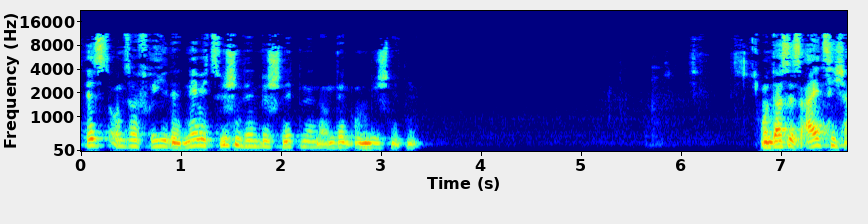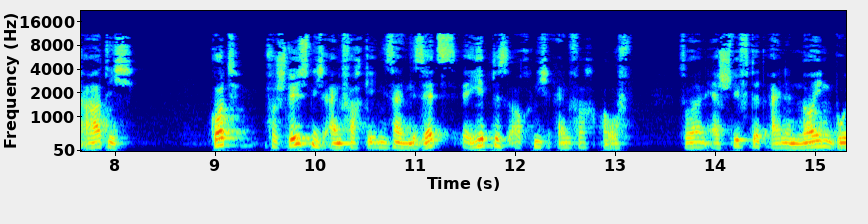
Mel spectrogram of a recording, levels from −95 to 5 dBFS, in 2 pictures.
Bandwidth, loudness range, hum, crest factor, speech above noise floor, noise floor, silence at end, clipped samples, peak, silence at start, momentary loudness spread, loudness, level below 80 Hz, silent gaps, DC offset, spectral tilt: 11.5 kHz; 9 LU; none; 22 dB; 58 dB; -84 dBFS; 0 s; under 0.1%; -6 dBFS; 0.05 s; 14 LU; -27 LUFS; -68 dBFS; none; under 0.1%; -4 dB/octave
